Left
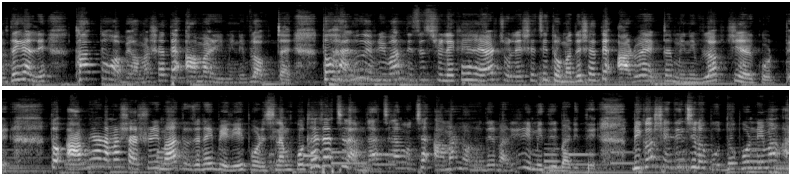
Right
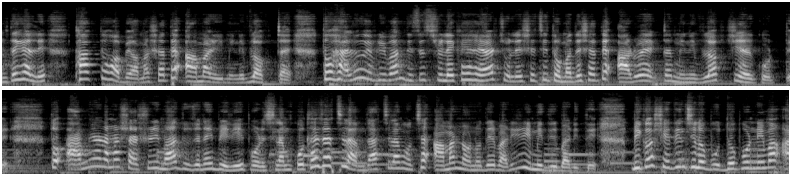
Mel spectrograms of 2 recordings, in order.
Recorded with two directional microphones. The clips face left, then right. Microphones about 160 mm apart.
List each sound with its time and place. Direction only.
0.1 s a woman's voice: 45° right (ahead or behind); by 15.7 s 70° right (ahead or behind)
